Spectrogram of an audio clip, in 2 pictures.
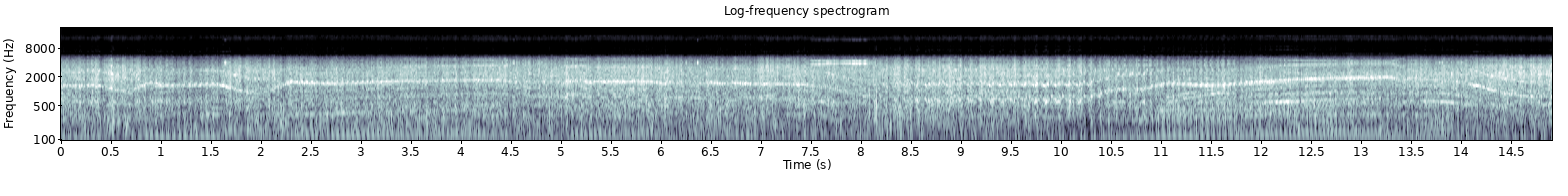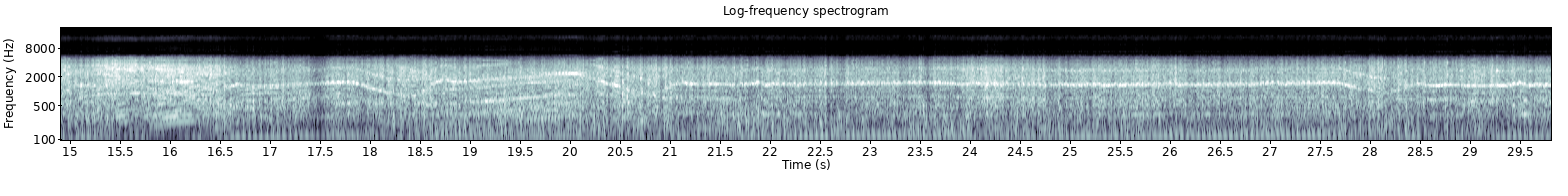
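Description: On-board sound of a motorcycle engine riding slowly through traffic, its pitch rising and falling as the throttle is opened and closed, then holding steadier for a stretch near the end, over road and wind noise.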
